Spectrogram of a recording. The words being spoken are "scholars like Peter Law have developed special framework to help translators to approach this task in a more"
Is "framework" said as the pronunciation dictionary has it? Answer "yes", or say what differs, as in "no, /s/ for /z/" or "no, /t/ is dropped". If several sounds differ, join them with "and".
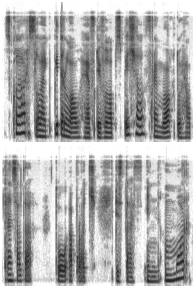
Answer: yes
